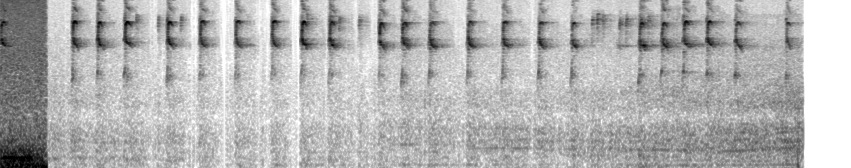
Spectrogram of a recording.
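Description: Faint high-pitched chirps of a small bird, repeating about three times a second in a near-silent room.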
